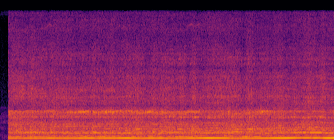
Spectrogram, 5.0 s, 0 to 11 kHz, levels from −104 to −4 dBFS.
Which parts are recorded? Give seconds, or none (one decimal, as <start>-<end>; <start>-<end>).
0.0-0.8; 2.5-3.0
